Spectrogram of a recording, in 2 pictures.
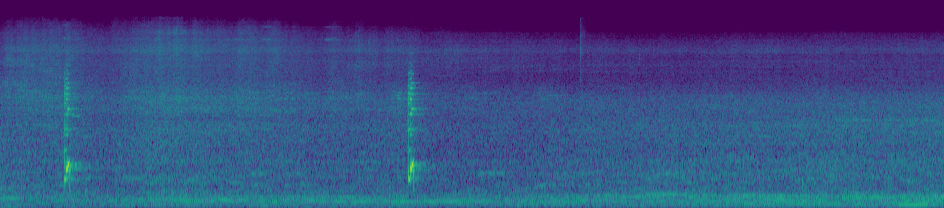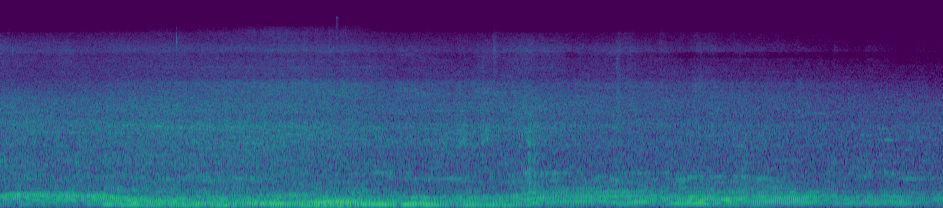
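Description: A vehicle engine running close by, a low rumble that grows louder through the second half. Two short, sharp, loud chirp-like sounds come about one second in and again about six seconds in.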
